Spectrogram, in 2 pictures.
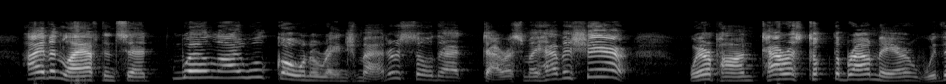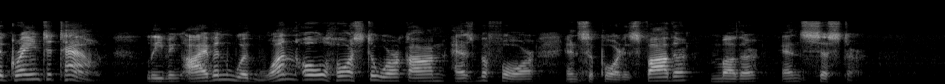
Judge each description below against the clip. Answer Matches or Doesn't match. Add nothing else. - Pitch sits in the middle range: Doesn't match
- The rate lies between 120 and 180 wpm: Matches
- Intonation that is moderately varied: Doesn't match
